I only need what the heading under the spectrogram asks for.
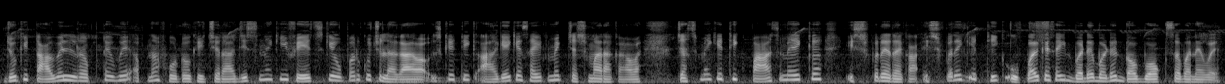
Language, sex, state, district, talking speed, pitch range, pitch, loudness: Hindi, male, Uttar Pradesh, Ghazipur, 235 wpm, 130-205 Hz, 160 Hz, -24 LUFS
